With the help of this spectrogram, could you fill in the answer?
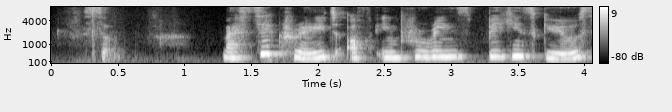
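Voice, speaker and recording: With a Chinese accent, this voice moves at a fairly slow pace and shows ordinary pitch variation. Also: woman. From China. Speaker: university student. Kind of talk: recorded class presentation.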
